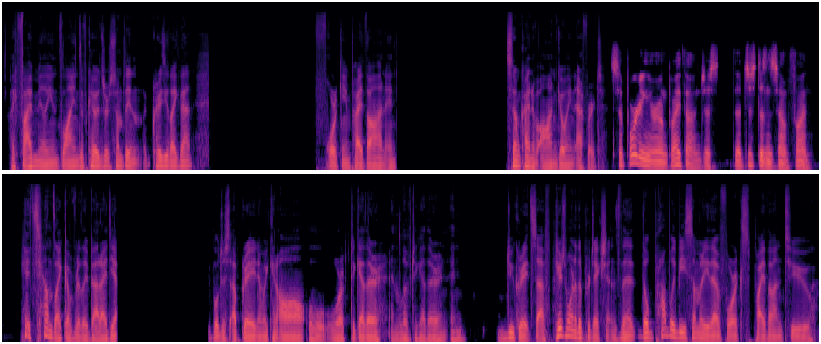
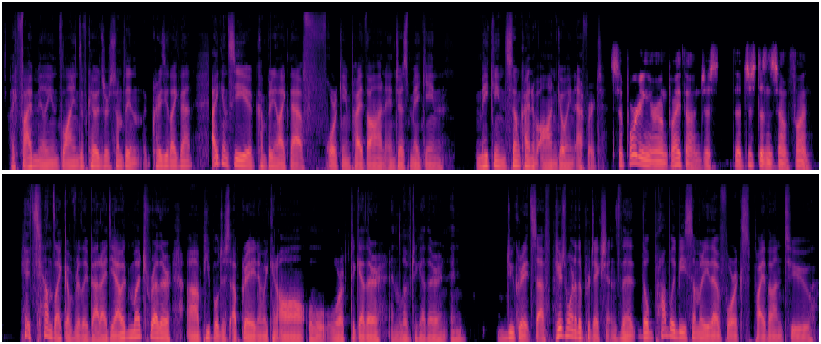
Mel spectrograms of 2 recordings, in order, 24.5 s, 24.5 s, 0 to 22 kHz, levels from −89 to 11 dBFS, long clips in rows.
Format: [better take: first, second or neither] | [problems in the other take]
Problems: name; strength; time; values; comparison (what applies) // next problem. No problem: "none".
second | audio cutting out; at 3 s for 1.5 s, at 6 s for 1.5 s and at 14 s for 1.5 s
